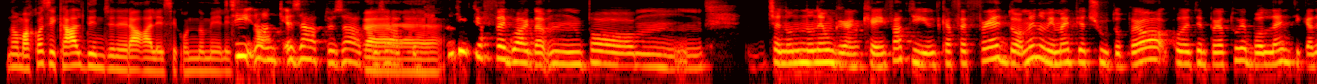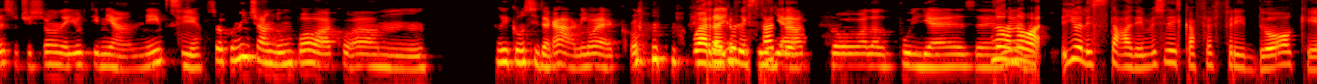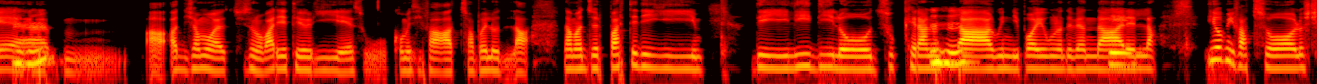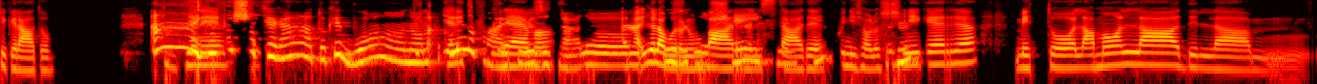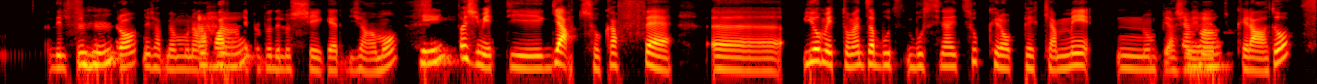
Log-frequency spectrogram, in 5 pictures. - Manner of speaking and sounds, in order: "cioè" said as "ceh"; other background noise; chuckle; tapping; teeth sucking; "allora" said as "alloa"; "proprio" said as "propio"
- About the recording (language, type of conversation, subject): Italian, unstructured, Preferisci il caffè o il tè per iniziare la giornata e perché?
